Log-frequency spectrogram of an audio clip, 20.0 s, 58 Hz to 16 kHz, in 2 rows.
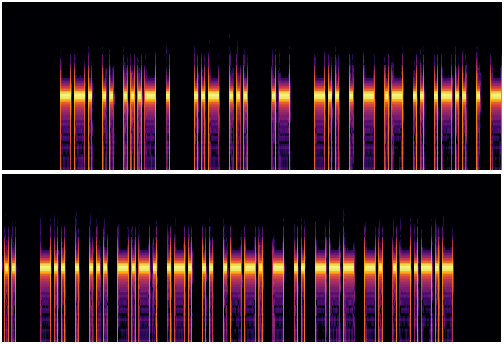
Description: Morse code, heard as a keyed tone, about 17 wpm, 700 Hz. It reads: GIVE US A DETAILED DESCRIPTION.
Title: Sentences from Top 1500 Words 17wpm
